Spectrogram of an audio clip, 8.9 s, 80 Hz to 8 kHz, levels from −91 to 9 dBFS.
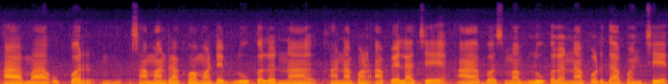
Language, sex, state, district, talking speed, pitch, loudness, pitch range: Gujarati, male, Gujarat, Gandhinagar, 140 wpm, 140 Hz, -17 LUFS, 135-140 Hz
